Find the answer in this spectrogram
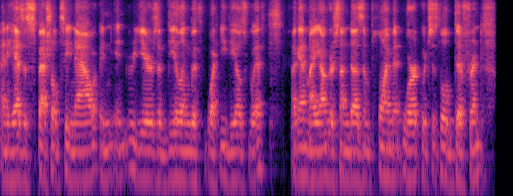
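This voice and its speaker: A man speaks in a monotone, flat intonation at a fairly low pitch. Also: fairly quick pace, hardly any pauses. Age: 60s. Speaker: lawyer. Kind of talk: interview.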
